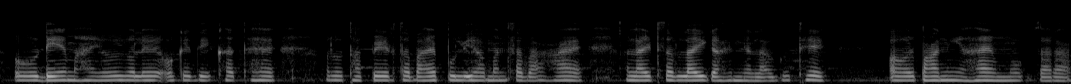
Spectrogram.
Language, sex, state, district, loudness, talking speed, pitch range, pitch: Chhattisgarhi, female, Chhattisgarh, Jashpur, -35 LUFS, 150 wpm, 185-195 Hz, 190 Hz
